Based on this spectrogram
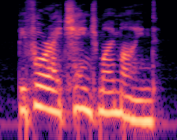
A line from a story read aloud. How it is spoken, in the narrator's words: the Beast growled louder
